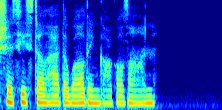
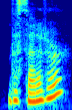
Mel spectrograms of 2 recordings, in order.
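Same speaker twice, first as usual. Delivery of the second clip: higher, louder startled question; surprised; 6 semitones higher, 5 dB louder than usual. A narrator's reading. Leia learning who her mother was, surprised. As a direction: ask it in surprise, pitched up.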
